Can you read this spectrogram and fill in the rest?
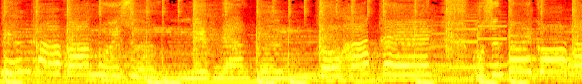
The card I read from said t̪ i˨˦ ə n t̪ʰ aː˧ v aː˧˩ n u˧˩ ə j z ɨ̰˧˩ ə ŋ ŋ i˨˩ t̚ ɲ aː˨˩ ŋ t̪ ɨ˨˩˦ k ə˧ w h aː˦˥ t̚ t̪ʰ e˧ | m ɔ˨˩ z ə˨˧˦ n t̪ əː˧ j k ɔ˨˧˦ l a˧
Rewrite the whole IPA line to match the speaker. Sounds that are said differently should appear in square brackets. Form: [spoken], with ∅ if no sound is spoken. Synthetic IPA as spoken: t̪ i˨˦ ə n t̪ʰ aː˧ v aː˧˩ n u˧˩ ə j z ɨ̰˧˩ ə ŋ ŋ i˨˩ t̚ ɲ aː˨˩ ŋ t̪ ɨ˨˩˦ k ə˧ w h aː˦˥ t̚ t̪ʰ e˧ | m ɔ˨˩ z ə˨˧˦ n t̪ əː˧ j k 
